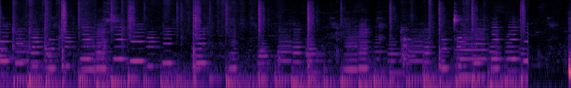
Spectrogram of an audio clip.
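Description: Amazon Fire TV Stick setup sound-test music, an instrumental tune with a bass line and short melody notes, playing through the LG TV's speakers to check the volume. It cuts off suddenly at the very end.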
